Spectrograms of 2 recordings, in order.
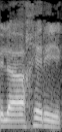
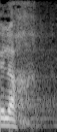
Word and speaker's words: إلخ: قال وقولي مسبوقة إلى آخره، قول إلى آخره كما مر معنا تكتب هكذا ولا تلفظ هكذا ولا تنطق هكذا، فلا تقول إلخ كما لا تقول في انتهى المكتوبة بالألف والهاء كما لا تقول أه، بل تقول انتهى.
